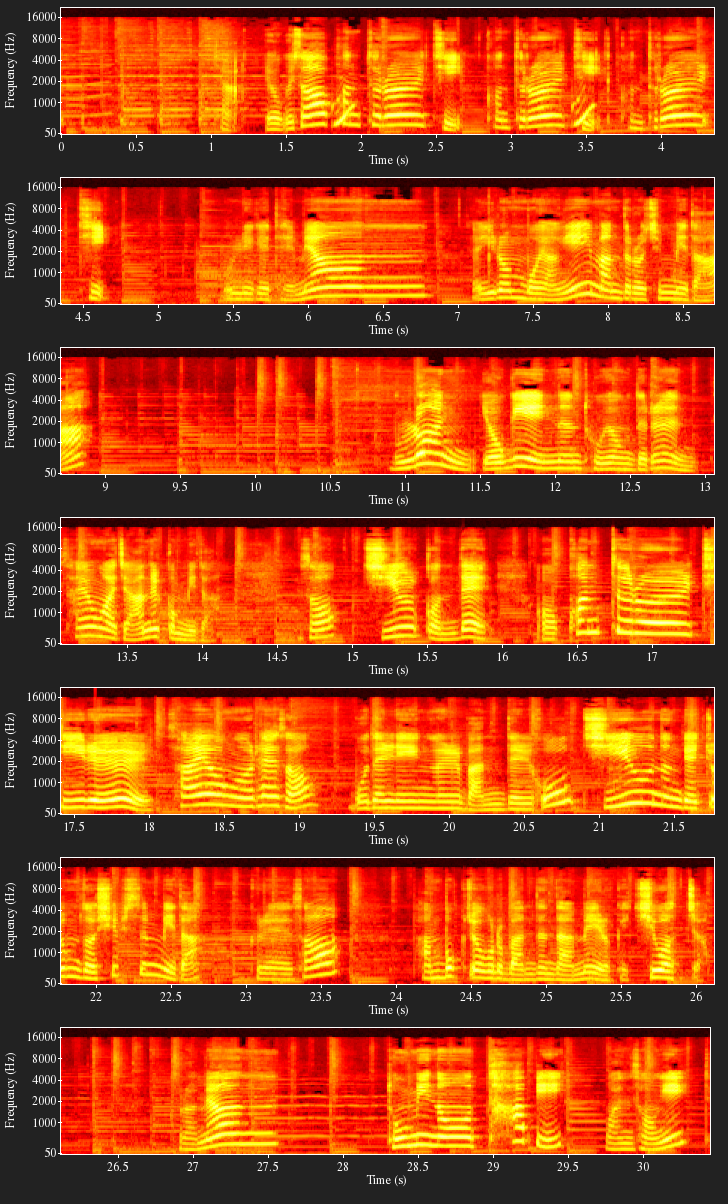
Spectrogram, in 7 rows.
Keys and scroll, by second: 2.4 super+d, 3.3 super+d, 4.4 super+d, 14.8 BackSpace, 18.7 BackSpace, 21.6 BackSpace, 23.0 BackSpace, 24.4 BackSpace.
